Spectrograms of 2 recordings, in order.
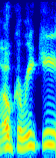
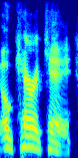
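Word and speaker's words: Okereke: Okariki is apparently wrong, but I forget how Bogard said that he said it. It's like, it's like Okarike, like carrot cake almost.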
